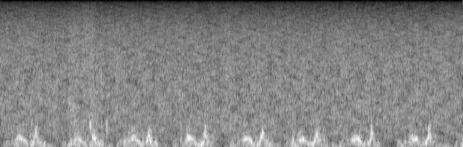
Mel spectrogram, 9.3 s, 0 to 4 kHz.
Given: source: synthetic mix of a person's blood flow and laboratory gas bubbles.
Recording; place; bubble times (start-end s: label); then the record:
Doppler ultrasound of blood flow; precordium
1.76-2.08 s: bubbles
2.10-2.21 s: bubbles
From the record:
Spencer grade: 1 (occasional bubble signal discernible with the cardiac motion signal, with majority of cardiac periods free of bubbles); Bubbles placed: anywhere in the cardiac cycle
